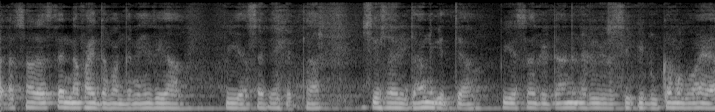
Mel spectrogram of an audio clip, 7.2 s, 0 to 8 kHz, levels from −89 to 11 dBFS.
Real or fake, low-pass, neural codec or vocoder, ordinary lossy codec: fake; 7.2 kHz; autoencoder, 48 kHz, 32 numbers a frame, DAC-VAE, trained on Japanese speech; none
